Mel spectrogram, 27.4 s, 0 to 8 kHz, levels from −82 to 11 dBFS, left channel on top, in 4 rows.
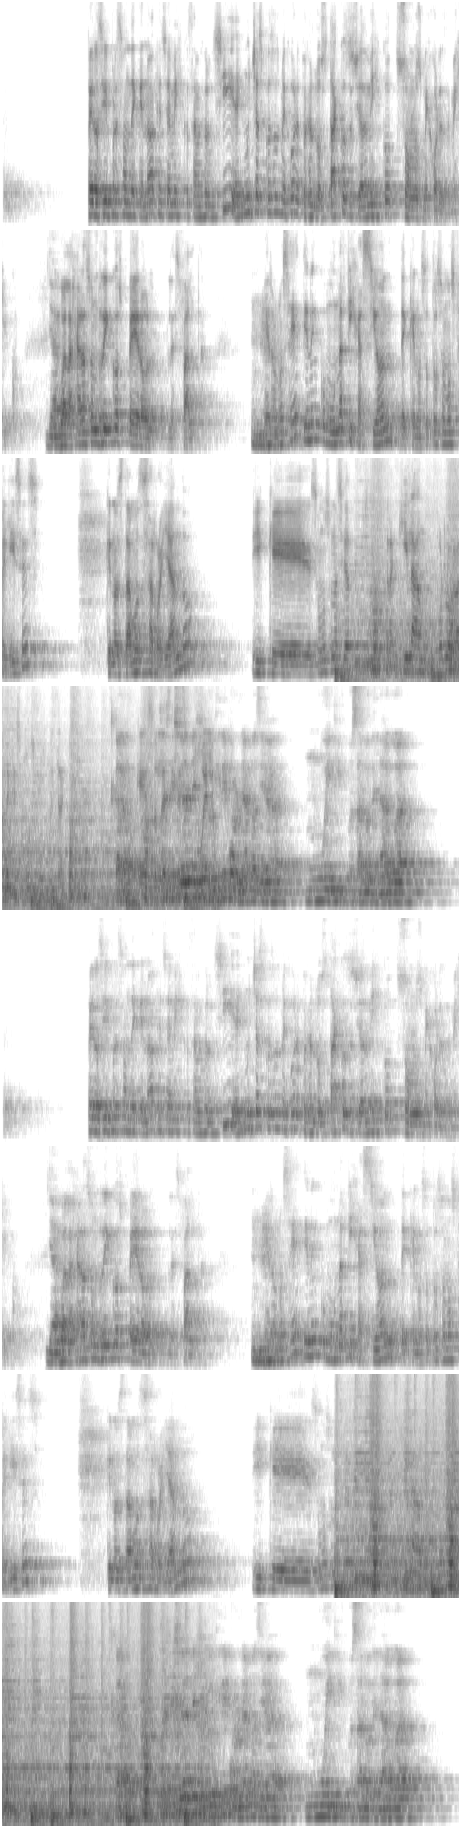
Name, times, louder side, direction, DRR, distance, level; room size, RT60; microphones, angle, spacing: voice 1, 1.3-6.9 7.6-9.9 10.8-14.2 15.3-16.6 17.5-21.8 22.4-24.3, left 3 dB, 75° left, 10 dB, 0.5 m, -31 dB
voice 2, 10.6-10.9 14.8-15.2 22.2-22.6 22.9-24.8 25.1-26.7, left 1 dB, 30° left, -5 dB, 2.0 m, -28 dB
sound 1, 18.7-23.8, right 5 dB, 60° right, 0.4 m, -27 dB
4.9 x 4.5 x 5.6 m, 1.2 s
head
